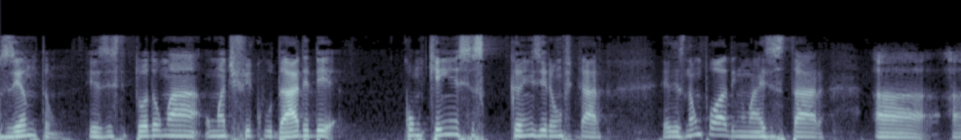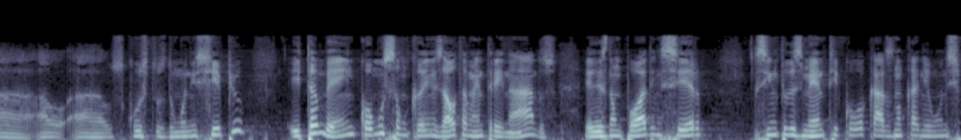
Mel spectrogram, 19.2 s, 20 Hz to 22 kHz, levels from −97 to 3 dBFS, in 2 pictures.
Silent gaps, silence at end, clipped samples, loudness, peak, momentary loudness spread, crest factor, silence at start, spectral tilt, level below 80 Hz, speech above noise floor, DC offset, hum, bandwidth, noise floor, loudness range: none; 0 s; under 0.1%; -27 LUFS; -4 dBFS; 12 LU; 22 dB; 0 s; -4.5 dB/octave; -38 dBFS; 33 dB; under 0.1%; none; 8 kHz; -60 dBFS; 5 LU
